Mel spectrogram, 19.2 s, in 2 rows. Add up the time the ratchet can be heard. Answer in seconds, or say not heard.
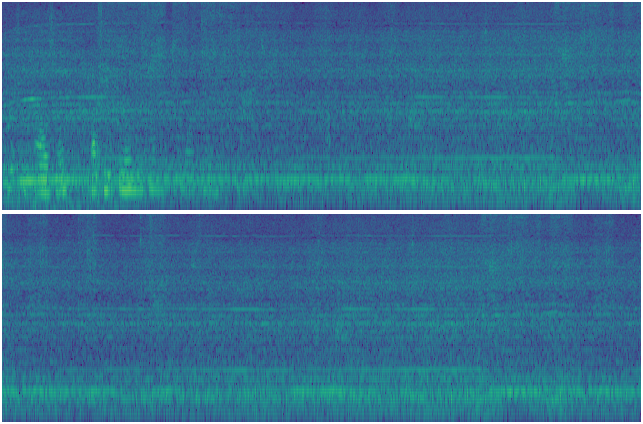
not heard.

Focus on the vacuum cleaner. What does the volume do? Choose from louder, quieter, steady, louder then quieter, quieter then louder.
steady.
